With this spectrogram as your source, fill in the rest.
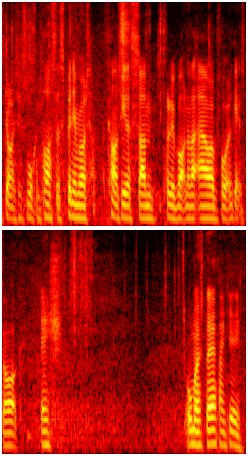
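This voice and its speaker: A man talks casually into his phone while fishing on a beach near dusk. He jokes and banters with his live viewers in an easy, mid-pitched voice. A faint hiss of open-air noise sits under his voice. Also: steady tone, fairly quick. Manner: jokey, chatty, banters with viewers. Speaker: fishing livestream host. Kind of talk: casual live commentary to chat.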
